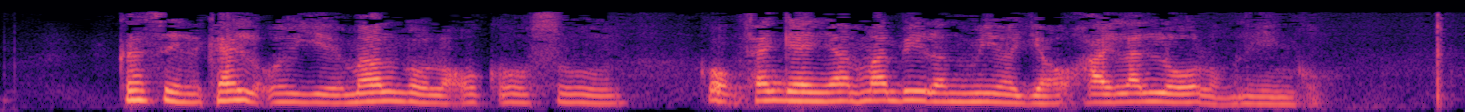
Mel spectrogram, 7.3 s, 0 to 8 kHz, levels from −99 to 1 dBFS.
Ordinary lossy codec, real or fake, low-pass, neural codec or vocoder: MP3, 24 kbps; fake; 7.2 kHz; codec, 16 kHz in and 24 kHz out, 0.4 kbps, LongCat-Audio-Codec, fine tuned four codebook decoder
